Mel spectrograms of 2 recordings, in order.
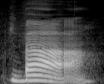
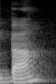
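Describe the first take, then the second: First: The vowel is long. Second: The vowel is short. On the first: "a ba alif" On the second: "a ba with a fatha"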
